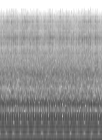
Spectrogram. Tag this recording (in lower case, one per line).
car
motor vehicle (road)
truck
vehicle
engine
